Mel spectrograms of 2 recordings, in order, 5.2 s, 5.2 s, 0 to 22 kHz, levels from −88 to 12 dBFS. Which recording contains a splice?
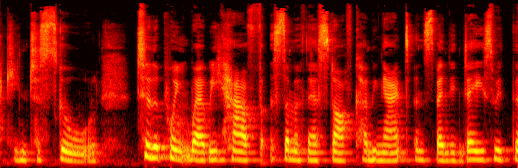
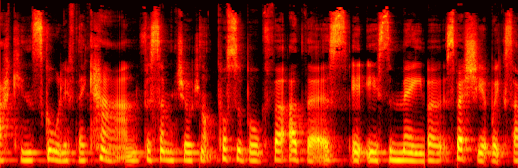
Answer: second; 3 cuts; at 2.0 s, 2.6 s, 4.2 s

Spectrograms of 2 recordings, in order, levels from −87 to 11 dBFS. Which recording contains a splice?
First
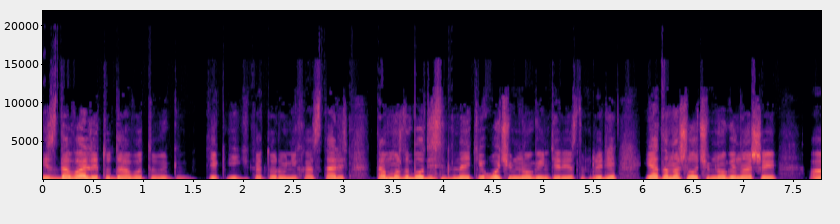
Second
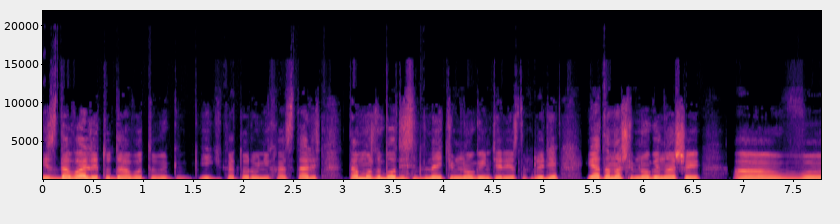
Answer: second; 3 cuts; at 1.5 s, 4.1 s, 5.9 s

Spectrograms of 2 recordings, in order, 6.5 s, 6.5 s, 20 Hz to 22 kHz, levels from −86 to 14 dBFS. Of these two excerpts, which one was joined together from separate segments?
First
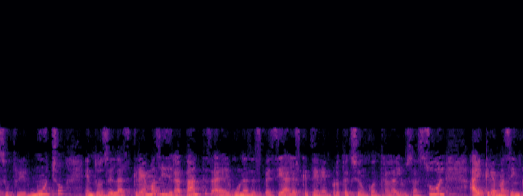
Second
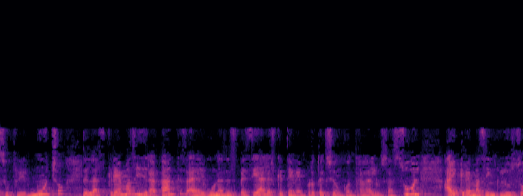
second; 1 cut; at 1.0 s

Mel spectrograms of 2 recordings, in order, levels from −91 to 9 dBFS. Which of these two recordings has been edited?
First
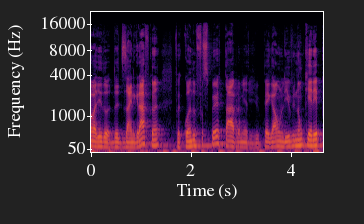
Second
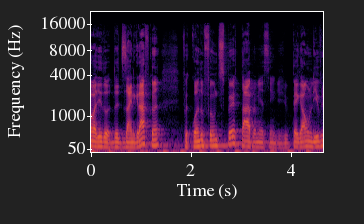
first; 3 cuts; at 1.6 s, 2.2 s, 3.1 s

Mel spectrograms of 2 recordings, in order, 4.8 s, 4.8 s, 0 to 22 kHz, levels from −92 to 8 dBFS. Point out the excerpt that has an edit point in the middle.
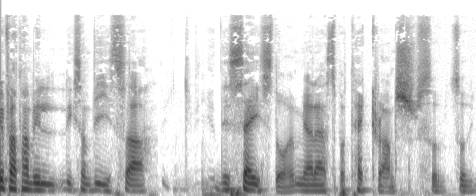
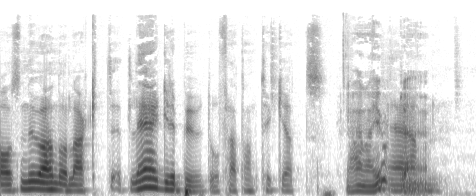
second; 1 cut; at 3.4 s

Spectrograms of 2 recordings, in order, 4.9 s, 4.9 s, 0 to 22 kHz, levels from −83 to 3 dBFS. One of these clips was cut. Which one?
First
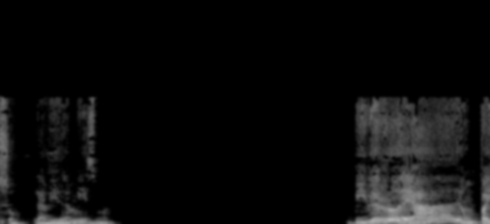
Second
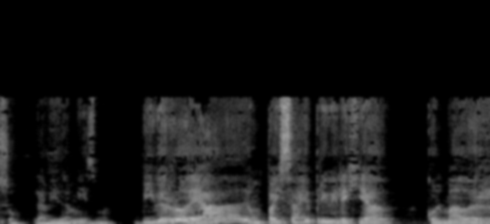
second; 1 cut; at 1.2 s

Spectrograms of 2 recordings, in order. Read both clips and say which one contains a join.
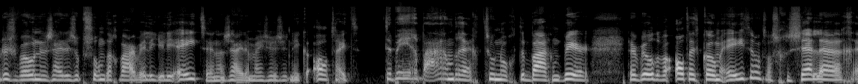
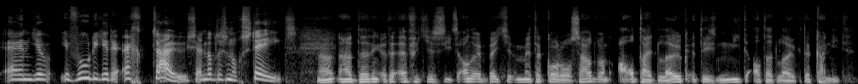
second; 1 cut; at 3.4 s

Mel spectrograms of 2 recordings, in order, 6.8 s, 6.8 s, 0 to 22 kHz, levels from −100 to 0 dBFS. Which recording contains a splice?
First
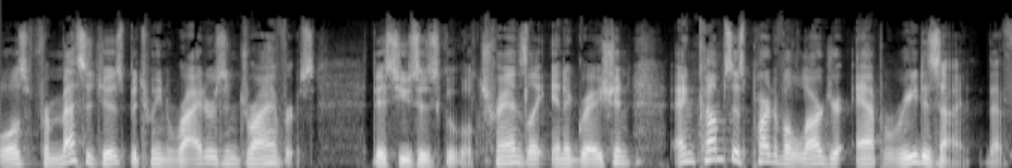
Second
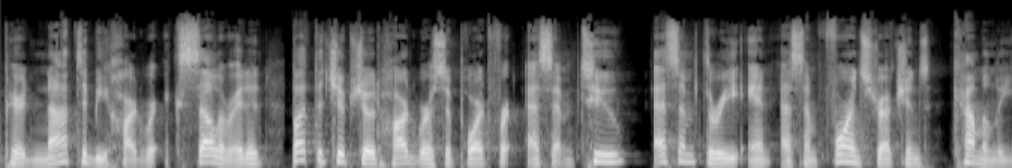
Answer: second; 1 cut; at 1.9 s

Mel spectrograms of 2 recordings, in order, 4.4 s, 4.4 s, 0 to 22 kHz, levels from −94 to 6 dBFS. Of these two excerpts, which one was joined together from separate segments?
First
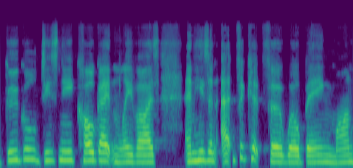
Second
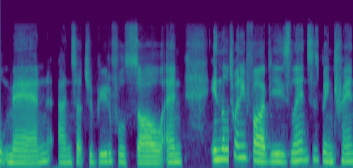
second; 1 cut; at 2.8 s

